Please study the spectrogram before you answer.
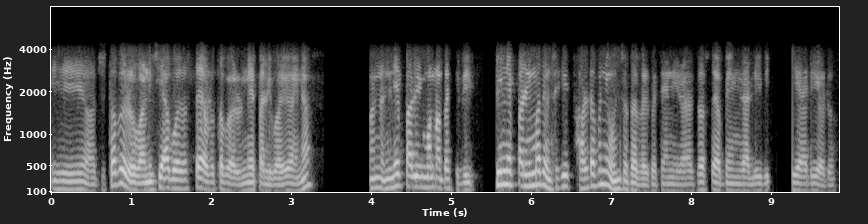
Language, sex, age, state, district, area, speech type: Nepali, male, 30-45, West Bengal, Jalpaiguri, rural, conversation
